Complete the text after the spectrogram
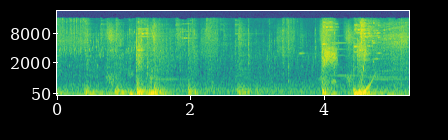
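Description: Cartoonish punching and whooshing game effects sound in quick bursts.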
